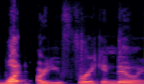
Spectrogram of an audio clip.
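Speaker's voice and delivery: put-on yelling. Retelling reacting to a pick while sitting at the bar: retelling own yelling. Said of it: "yelling and cussing".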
